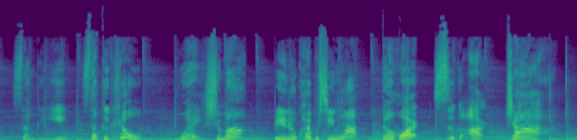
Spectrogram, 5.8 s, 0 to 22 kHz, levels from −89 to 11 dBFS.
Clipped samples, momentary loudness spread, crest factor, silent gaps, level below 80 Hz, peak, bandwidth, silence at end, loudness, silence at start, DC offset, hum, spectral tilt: under 0.1%; 11 LU; 16 dB; none; -36 dBFS; -2 dBFS; 18 kHz; 0 s; -18 LUFS; 0 s; under 0.1%; none; -3.5 dB/octave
